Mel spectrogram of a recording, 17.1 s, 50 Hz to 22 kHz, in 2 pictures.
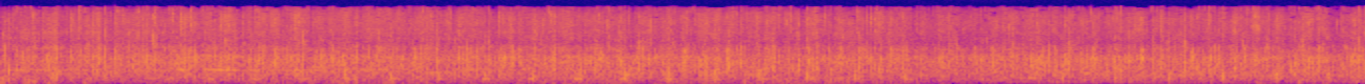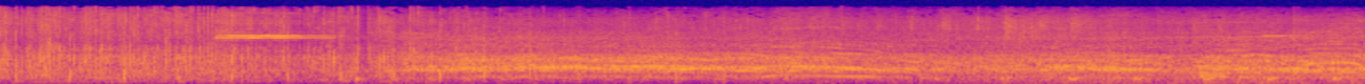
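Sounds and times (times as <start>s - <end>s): crowd applauding: 0.0s - 17.0s
referee's whistle: 9.9s - 10.7s.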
